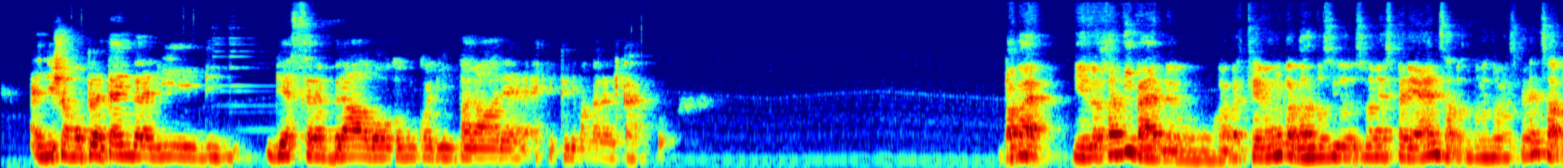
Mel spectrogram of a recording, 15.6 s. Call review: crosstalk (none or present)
none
